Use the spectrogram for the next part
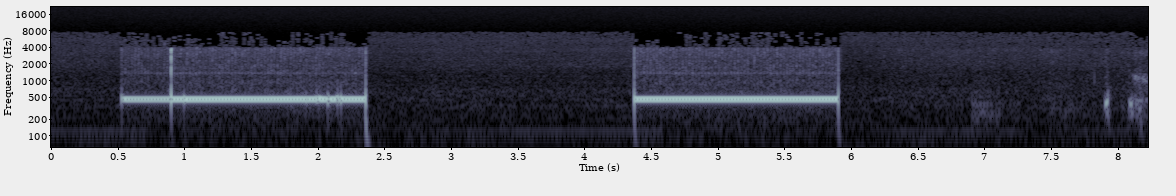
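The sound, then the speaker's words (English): Two long, steady telephone tones of an on-air call being placed to a radio show guest, each lasting about two seconds with a pause between them, loud and clear over a quiet line with no one talking. “And Chuck is going to get Abba on the phone right about now.”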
